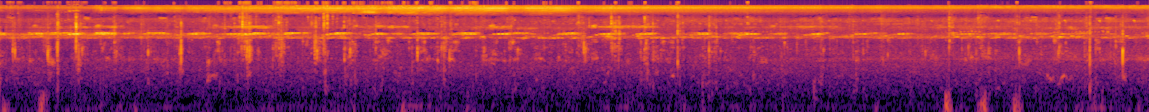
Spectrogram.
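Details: Persistent shrill chirping of a field cricket, with the trill pulsing slightly in strength for long stretches, joined by occasional light splashes of water, heard in a soothing sleep-sound mix.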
